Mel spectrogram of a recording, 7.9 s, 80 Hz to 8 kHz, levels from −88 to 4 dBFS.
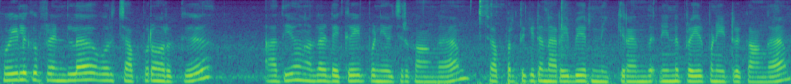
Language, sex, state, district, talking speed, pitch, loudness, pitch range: Tamil, female, Tamil Nadu, Kanyakumari, 135 wpm, 195 Hz, -15 LUFS, 185-220 Hz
